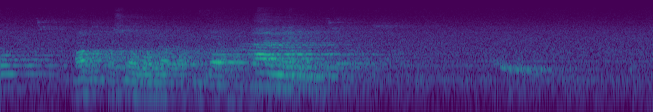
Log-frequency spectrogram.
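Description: A man sings a chant through a microphone in a large echoing hall.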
